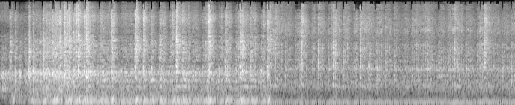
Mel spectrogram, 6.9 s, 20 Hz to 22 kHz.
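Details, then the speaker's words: International B414 four-cylinder diesel tractor, sat unused by a pond 20 years, started with ether on old sludgy oil: settles from a rougher spell into a steady even low chug, no knocks or rattles; runs okay. "oh that's brilliant it doesn't actually sound too bad once it gets running but it took a bit of winding over I had to throw some ether at it but um once once it's going it seems to run Okay"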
